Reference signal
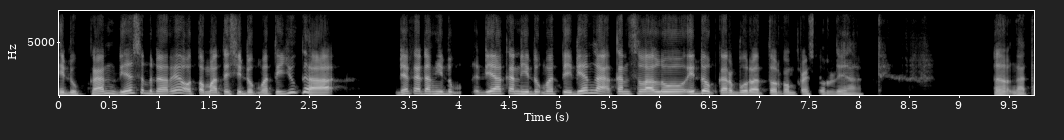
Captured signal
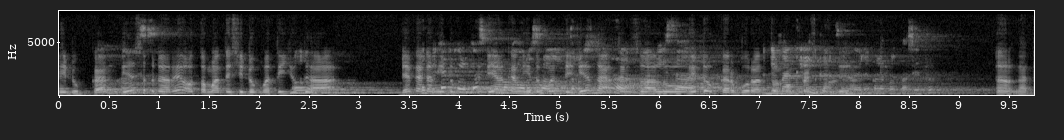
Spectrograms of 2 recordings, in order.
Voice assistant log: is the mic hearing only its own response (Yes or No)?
No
